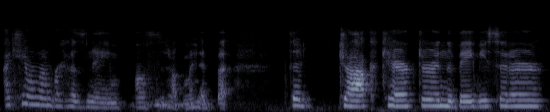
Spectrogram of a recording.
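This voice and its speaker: A woman's voice: medium pitch, fairly quick, highs cut off, crowd noise. A woman hosting a casual, conversational interview, chatting along as she asks questions and shares opinions. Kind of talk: casual chat about horror.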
